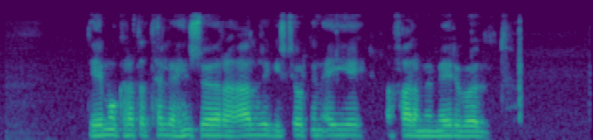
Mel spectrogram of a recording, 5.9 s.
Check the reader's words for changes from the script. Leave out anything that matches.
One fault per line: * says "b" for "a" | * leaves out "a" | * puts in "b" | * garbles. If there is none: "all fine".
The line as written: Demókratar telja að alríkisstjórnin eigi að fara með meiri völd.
* puts in "hins vegar"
